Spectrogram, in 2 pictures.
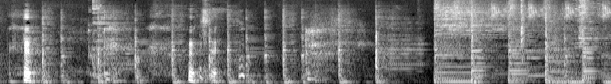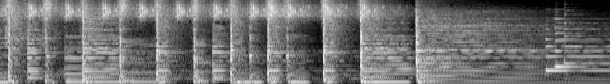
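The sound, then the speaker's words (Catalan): Glasses clink together in a toast to lost lottery tickets, a quick run of bright chiming taps over busy clatter and murmuring voices, ending in a sustained ringing tone that slowly fades. “Però hem de brindar per les loteries perdudes.”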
